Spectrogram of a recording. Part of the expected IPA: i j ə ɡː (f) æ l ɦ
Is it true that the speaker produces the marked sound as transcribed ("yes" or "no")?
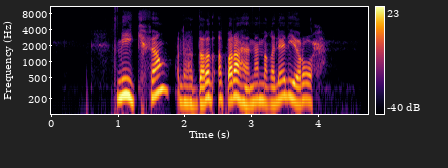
yes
